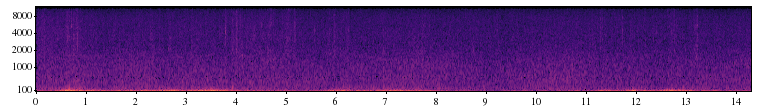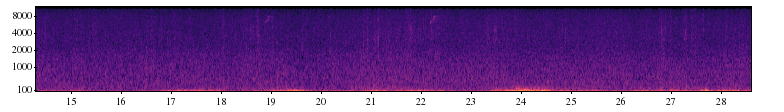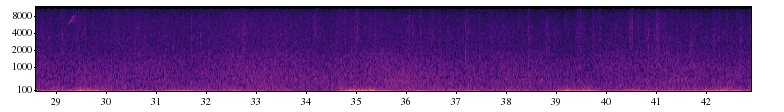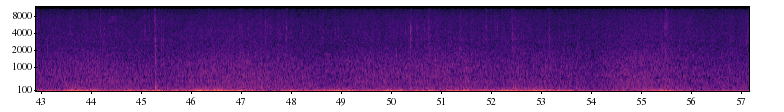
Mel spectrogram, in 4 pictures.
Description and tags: Recorded near Pattaya beach far away from Pattaya City with a cheap condenser conference microphone.
Beach, Nature, Trees, Waves, Wind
